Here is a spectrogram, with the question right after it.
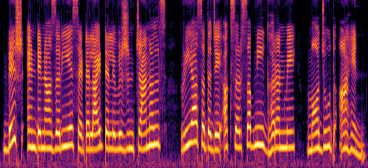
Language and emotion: Sindhi, neutral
